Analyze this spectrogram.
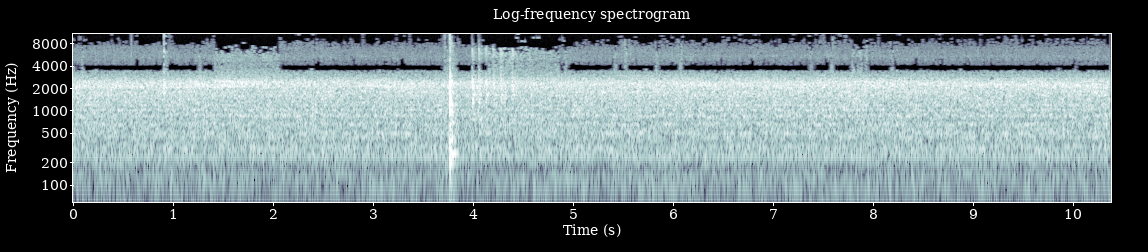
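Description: Steady, even hiss, with one sharp click a little under four seconds in.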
